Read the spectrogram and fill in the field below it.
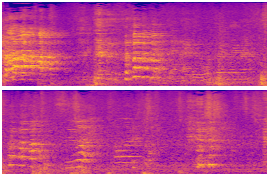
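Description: An elderly man speaks calmly nearby in a slightly echoing room.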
